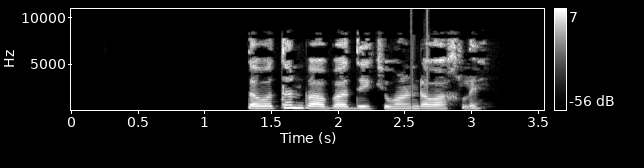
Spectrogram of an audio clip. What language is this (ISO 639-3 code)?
pus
